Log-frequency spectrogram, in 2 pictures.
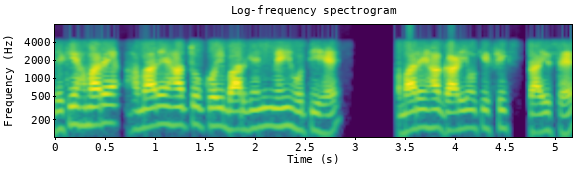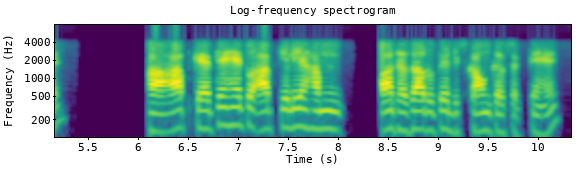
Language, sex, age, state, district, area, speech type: Urdu, male, 18-30, Bihar, Purnia, rural, conversation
